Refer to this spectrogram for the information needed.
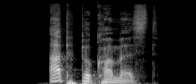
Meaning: second-person singular dependent subjunctive I of abbekommen
- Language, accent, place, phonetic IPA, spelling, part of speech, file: German, Germany, Berlin, [ˈapbəˌkɔməst], abbekommest, verb, De-abbekommest.ogg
